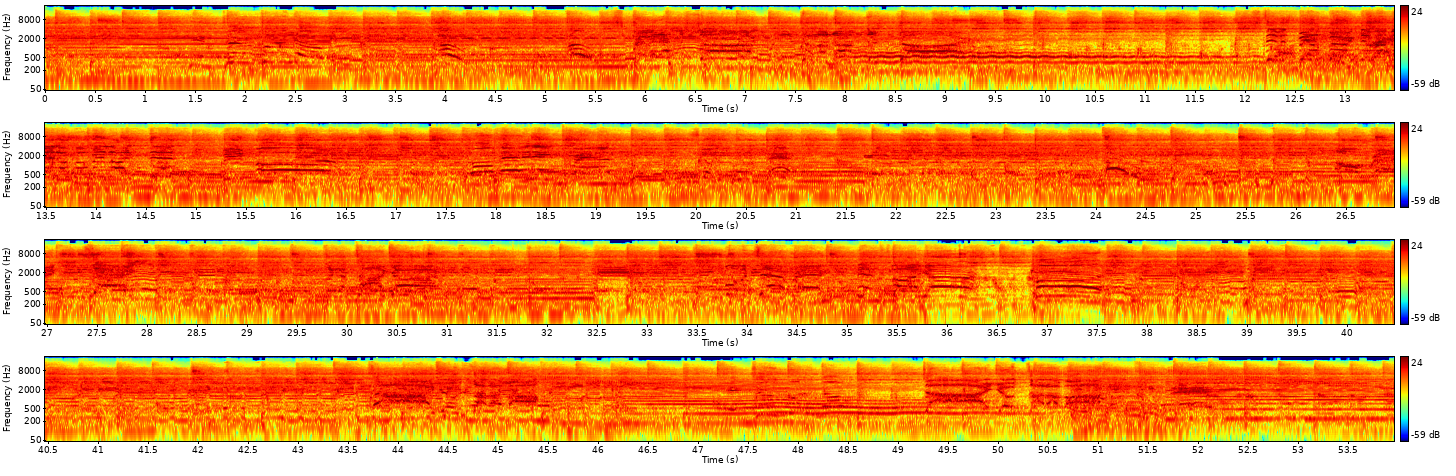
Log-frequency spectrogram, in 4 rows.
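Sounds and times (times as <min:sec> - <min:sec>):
electric guitar: 0:00.0 - 0:53.9
punk rock music: 0:00.0 - 0:53.9
singing: 0:05.2 - 0:10.2, 0:12.0 - 0:16.8, 0:17.6 - 0:22.2, 0:26.1 - 0:31.6, 0:32.4 - 0:38.1, 0:43.4 - 0:46.3, 0:47.2 - 0:53.9.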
